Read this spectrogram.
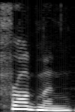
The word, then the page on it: frogman: American English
